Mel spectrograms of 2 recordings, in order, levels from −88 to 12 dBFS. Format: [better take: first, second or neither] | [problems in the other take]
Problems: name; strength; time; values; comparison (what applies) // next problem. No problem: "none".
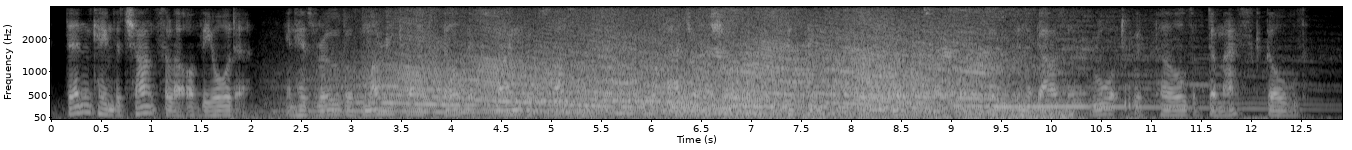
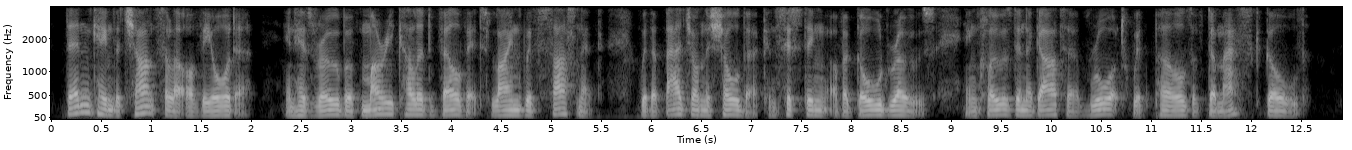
second | background sound (Car passing by / Race car, auto racing); 5 dB above the speech // room echo; dies away in 0.4 s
